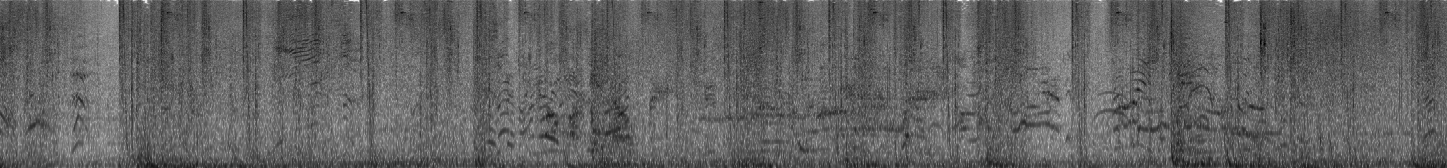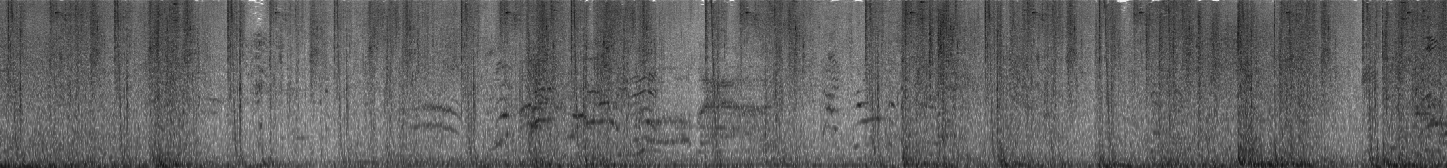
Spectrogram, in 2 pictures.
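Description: Water splashes and churns as a shark swims fast.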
